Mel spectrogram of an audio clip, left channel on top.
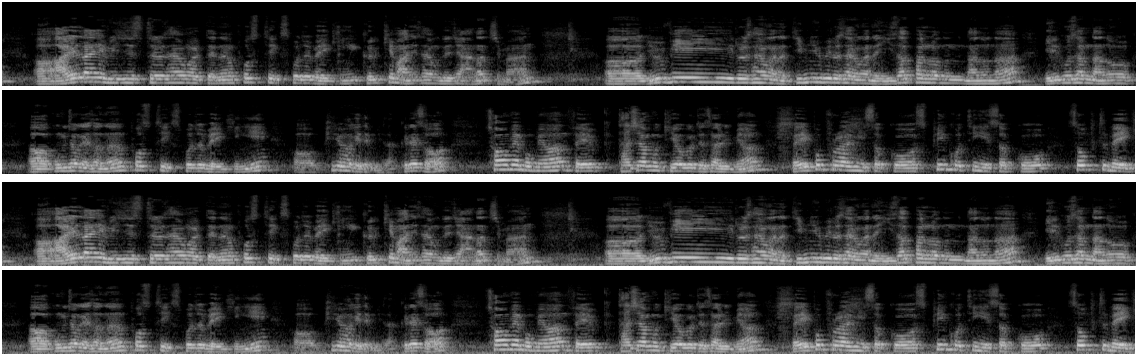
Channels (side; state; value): right; noise; rumble, 18 dB below the sound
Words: 아이라인 리지스트를 사용할 때는 포스트 익스포저 베이킹이 그렇게 많이 사용되지 않았지만 UV를 사용하는, 딥 UV를 사용하는 248나노나 193나노 공정에서는 포스트 익스포저 베이킹이 필요하게 됩니다. 그래서 처음에 보면 다시 한번 기억을 되살리면 베이퍼 프라임이 있었고, 스핀 코팅이 있었고, 소프트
